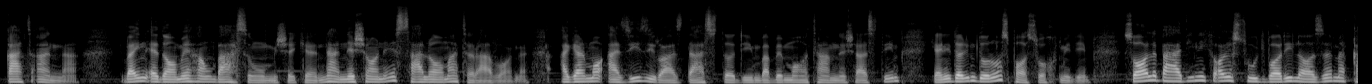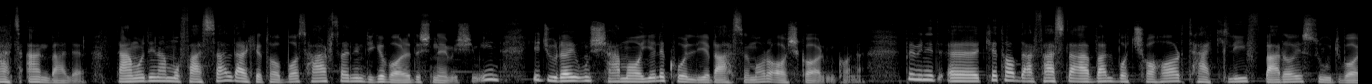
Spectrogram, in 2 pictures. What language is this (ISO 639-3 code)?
fas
